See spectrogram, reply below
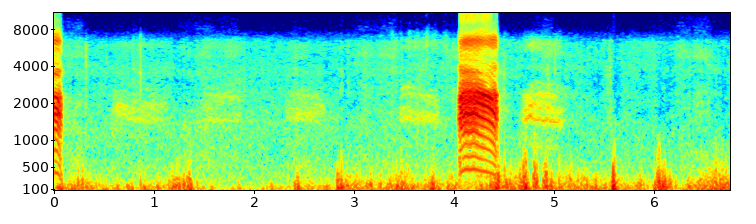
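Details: A tame rook on its way out for a walk gives a single loud, harsh, harmonic caw lasting under half a second, amid a series of softer nasal calls and low rustling handling noise.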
